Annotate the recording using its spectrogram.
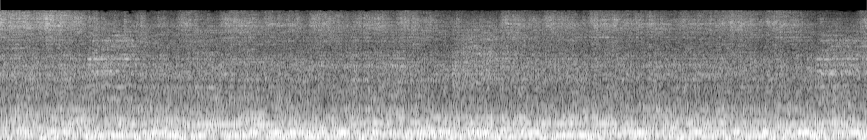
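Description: A heavy metal band playing live: loud distorted electric guitars over rapid, unbroken drumming on a drum kit.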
